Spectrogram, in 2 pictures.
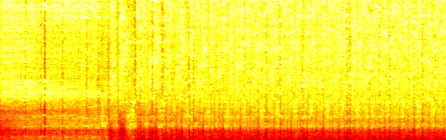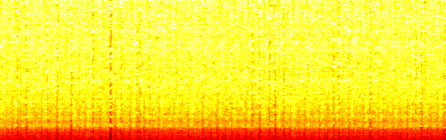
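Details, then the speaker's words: Compressed-air motor mounted as bicycle assist, first run with chain fitted: loud steady air hiss with fast uneven chattering rattle like a slack chain slapping its sprocket; not enough chain tension from rear tensioner, chain may jump off; owner considers adding a clutch. "Not enough tension on it to make sure the chain stays tight."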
